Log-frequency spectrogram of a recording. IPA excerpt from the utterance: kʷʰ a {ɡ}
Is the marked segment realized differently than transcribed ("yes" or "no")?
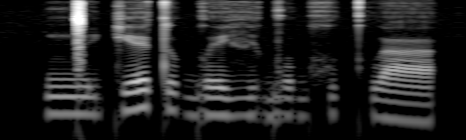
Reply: yes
